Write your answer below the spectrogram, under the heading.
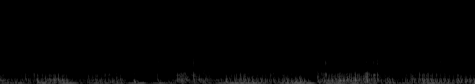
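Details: Low, continuous purr from a domestic cat, a gravelly rumble that swells and eases with each breath, with light tapping sounds scattered through.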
